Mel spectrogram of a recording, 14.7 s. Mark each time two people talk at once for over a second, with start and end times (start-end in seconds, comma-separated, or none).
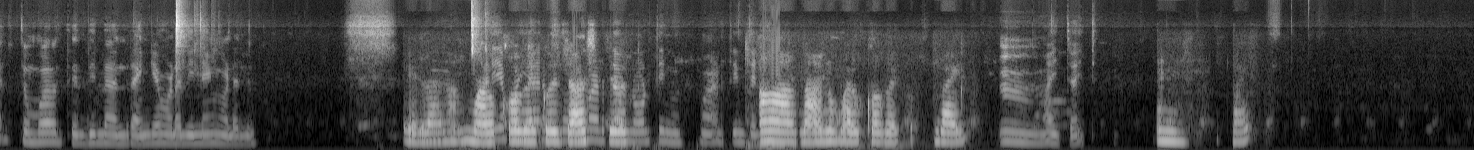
4.2-6.4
